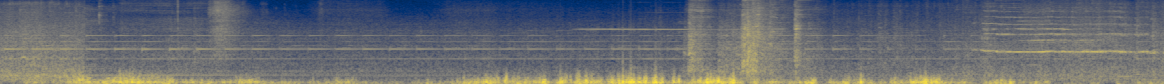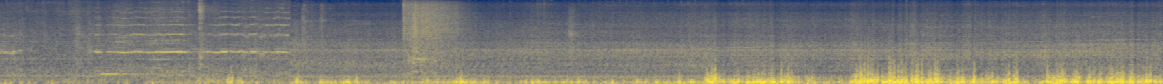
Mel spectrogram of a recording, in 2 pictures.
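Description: Freight railcars rolling slowly over the track: surging low rumble of wheels on rail with several sharp metallic clanks. Around the middle a high-pitched tone sounds twice, each for about two and a half seconds, and near the end the rumble grows heaviest as a diesel genset switcher locomotive rolls past.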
